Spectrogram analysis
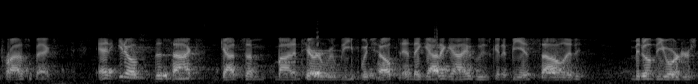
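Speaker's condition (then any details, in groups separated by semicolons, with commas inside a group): No condition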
